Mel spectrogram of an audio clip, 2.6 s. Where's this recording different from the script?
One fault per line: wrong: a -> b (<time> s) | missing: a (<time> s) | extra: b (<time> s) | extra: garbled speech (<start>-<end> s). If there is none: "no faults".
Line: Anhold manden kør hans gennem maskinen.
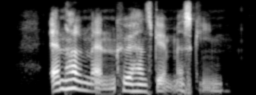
no faults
